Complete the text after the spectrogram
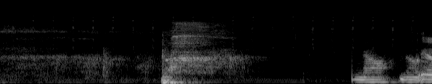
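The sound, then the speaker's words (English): A quiz countdown clock ticks steadily and quickly over a low hum through its last 12 seconds, joined midway by a loud breathy sigh, before a voice starts speaking near the end. “We're at the last 12 seconds on the clock.”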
